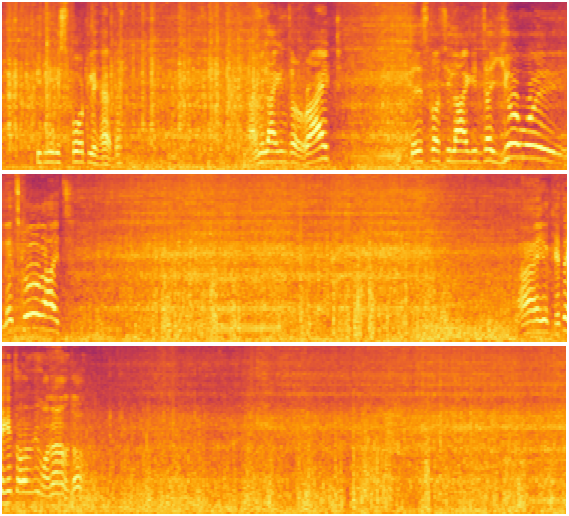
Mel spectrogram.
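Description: Wind rushes past the microphone while riding.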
